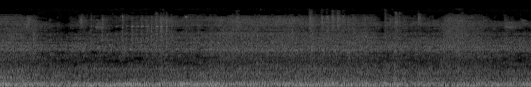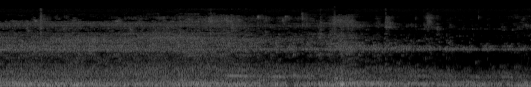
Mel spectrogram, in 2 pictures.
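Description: A car engine hums steadily from inside a moving vehicle.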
